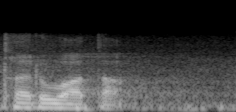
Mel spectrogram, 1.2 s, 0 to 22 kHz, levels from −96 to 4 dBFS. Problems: none marked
